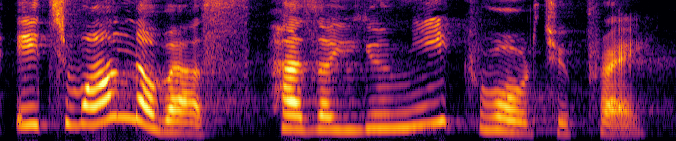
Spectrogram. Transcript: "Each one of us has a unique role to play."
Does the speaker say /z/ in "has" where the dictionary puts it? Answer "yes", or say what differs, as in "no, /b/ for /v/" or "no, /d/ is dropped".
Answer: yes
